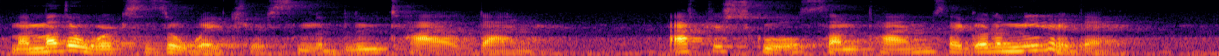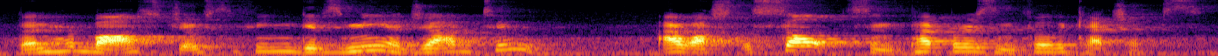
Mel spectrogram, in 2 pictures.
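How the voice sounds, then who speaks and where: Higher-voiced man reading a storybook, roomy echo. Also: expressive, moderate pace, mellow, slight background noise. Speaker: reader of a children's picture book. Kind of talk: storybook read-aloud, expressive narration. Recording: echoey, roomy sound.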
